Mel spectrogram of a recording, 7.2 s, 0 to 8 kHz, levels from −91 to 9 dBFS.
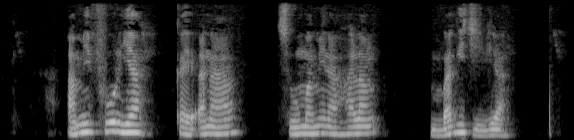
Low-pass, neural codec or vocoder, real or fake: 7.2 kHz; none; real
